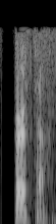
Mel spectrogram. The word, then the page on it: Bertha: ber·tha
